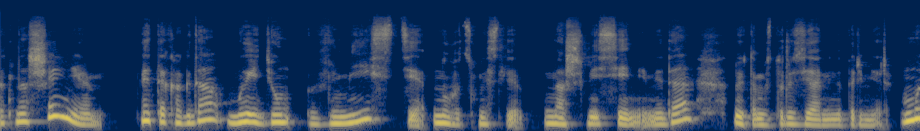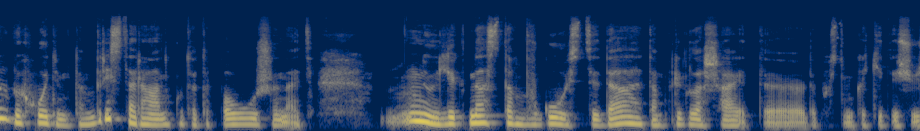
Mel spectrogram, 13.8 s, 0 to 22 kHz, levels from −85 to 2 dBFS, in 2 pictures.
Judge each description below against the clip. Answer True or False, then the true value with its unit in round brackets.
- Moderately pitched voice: True (160 Hz)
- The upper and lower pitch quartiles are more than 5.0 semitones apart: True (5.5 semitones)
